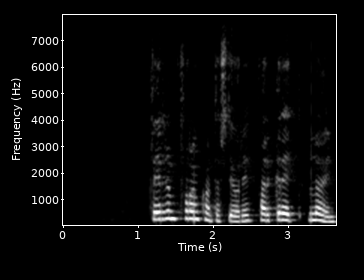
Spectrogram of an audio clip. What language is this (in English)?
Icelandic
